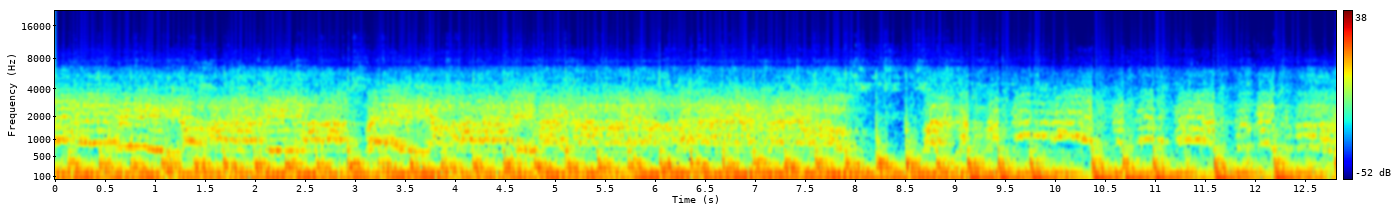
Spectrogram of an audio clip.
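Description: A powwow drum group singing a northern-style song in high voices over a steady beat on a large shared powwow drum. About two-thirds of the way through the singing breaks off for a moment while the drumbeat carries on, then the voices come back in.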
